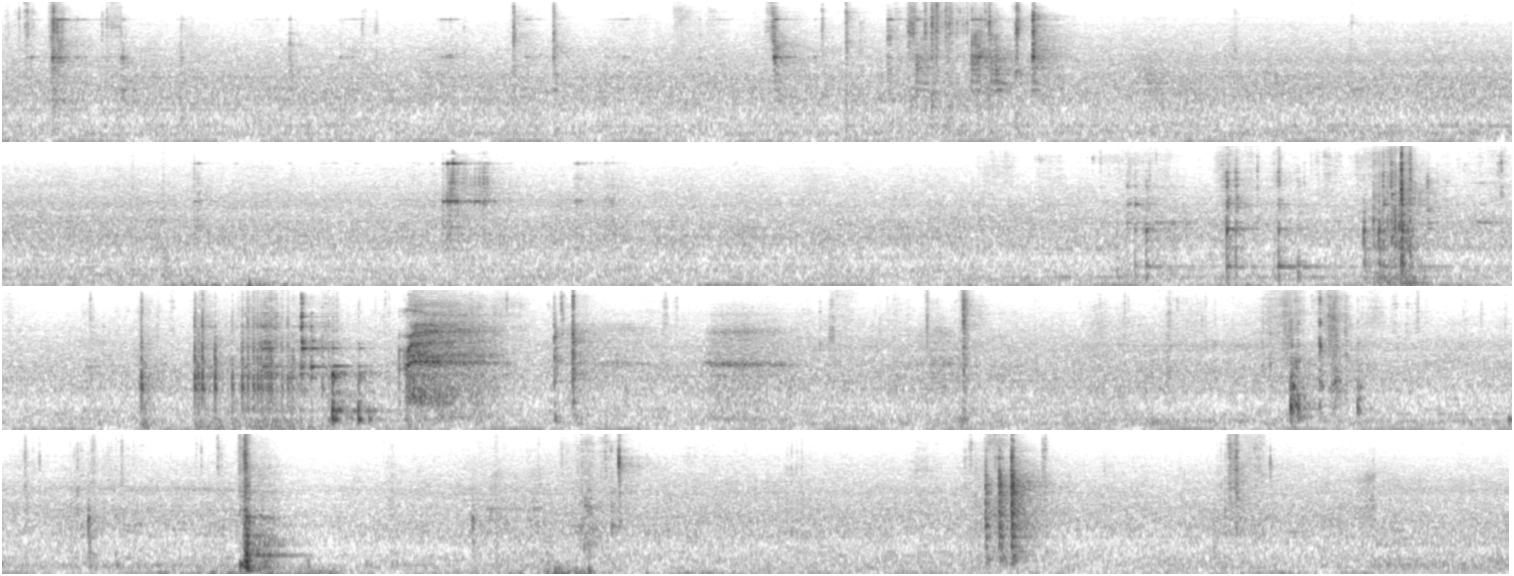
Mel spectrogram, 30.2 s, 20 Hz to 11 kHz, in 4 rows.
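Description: Scattered metal clinks and knocks of hand tools and engine parts during cylinder head installation on an LS V8 block, over a low steady hum. The knocks come singly every few seconds, the loudest about 24 seconds in.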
